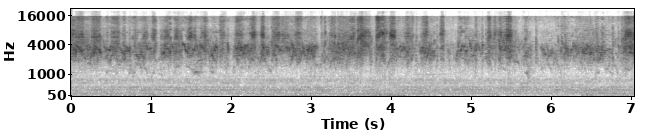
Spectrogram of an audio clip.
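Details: Pet budgerigars feeding on green food give a steady mass of high twittering and chirping. Many birds call over one another without pause.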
